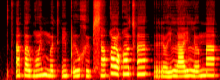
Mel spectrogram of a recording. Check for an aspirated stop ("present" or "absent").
absent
